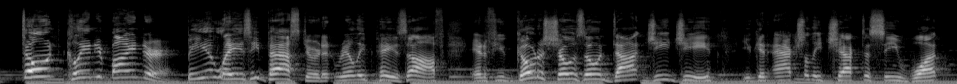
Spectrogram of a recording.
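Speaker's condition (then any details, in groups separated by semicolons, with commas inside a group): No condition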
